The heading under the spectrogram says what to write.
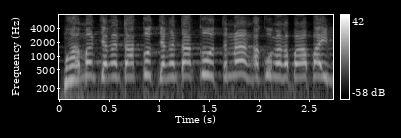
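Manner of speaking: high, loud cry for safe passage; imitated frantic shouting. Suraqah calls to Muhammad for safety, shouting high. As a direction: call out high and loud, as if to someone ahead. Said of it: "Maka dia teriak-teriak".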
